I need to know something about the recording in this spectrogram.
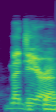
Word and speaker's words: Madeira: Am I pronouncing your name correctly? Yeah, Madeira. Madeira.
